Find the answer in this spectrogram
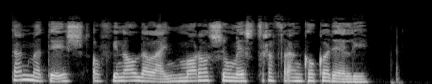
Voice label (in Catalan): "mor", catala; mozilla voice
